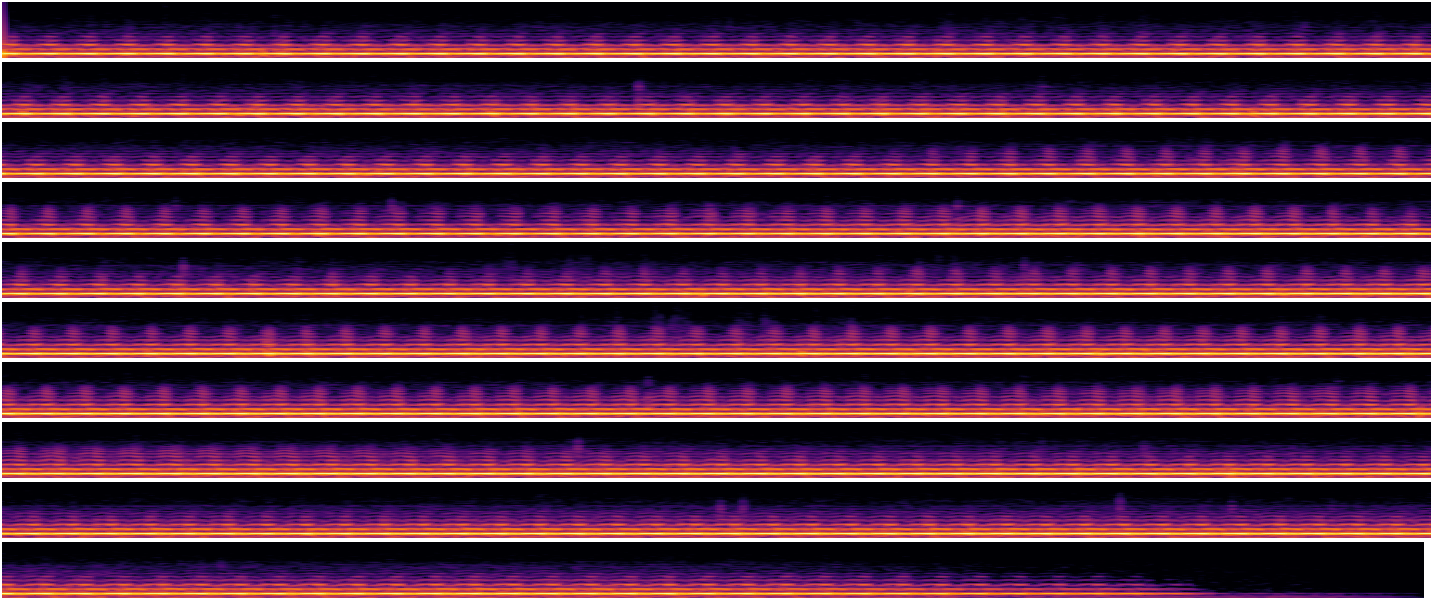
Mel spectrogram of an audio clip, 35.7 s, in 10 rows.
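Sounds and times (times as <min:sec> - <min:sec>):
warble tone at about 480 Hz: 0:00.1 - 0:35.1.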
